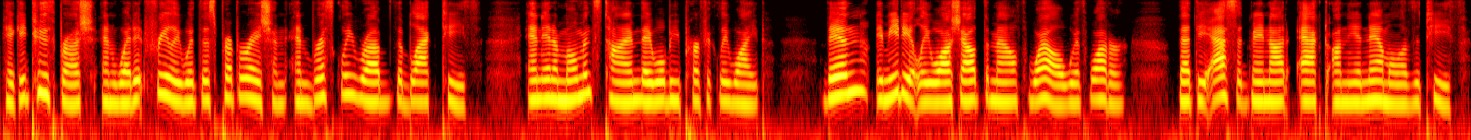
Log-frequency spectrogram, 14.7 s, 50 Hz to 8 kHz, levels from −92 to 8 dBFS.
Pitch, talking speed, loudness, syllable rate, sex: 210 Hz, 190 wpm, -20 LUFS, 5.1 syllables/s, female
